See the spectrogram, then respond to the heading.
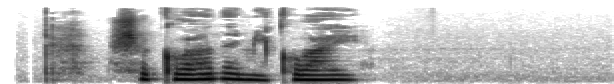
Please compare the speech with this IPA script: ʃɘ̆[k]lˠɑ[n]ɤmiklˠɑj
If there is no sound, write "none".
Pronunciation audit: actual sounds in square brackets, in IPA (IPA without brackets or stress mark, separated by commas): k, n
